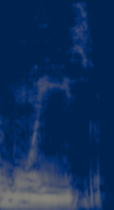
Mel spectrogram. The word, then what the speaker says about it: Moïse: When you by the way Moïse. see this accent, it means that you have to pronounce it like E. When you see the two dots.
